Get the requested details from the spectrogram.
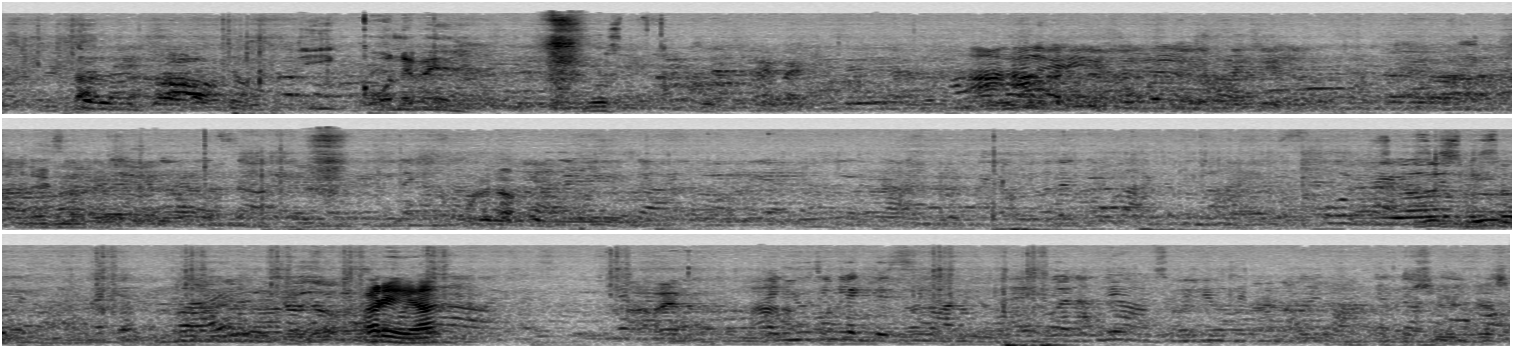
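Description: Several voices chatter in the background of a busy room.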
